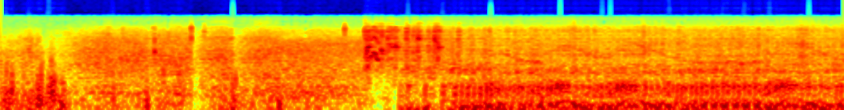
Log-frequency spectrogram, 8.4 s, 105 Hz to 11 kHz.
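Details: 1984 Honda V65 Sabre motorcycle, 135 hp, redline 10,000 rpm, runs great per owner: after a few cranks it catches and settles into a smooth, even idle around 750–800 rpm with a steady low beat, no knocks or rattles; normal idle.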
